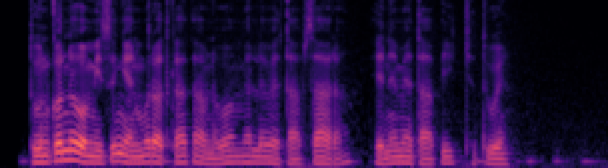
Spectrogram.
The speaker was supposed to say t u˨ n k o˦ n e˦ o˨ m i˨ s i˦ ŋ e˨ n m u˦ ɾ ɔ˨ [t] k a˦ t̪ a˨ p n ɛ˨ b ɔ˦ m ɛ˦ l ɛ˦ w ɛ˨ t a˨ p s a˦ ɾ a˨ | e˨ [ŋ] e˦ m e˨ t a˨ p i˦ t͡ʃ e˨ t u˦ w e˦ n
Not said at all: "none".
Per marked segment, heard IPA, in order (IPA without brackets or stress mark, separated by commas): t, n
